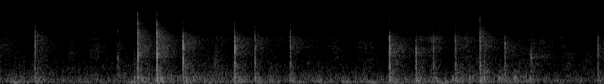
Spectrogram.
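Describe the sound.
Marker or chalk writing on a board during a mathematics lecture: many short scratchy strokes and taps in irregular bursts, fairly faint over a low background hum.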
